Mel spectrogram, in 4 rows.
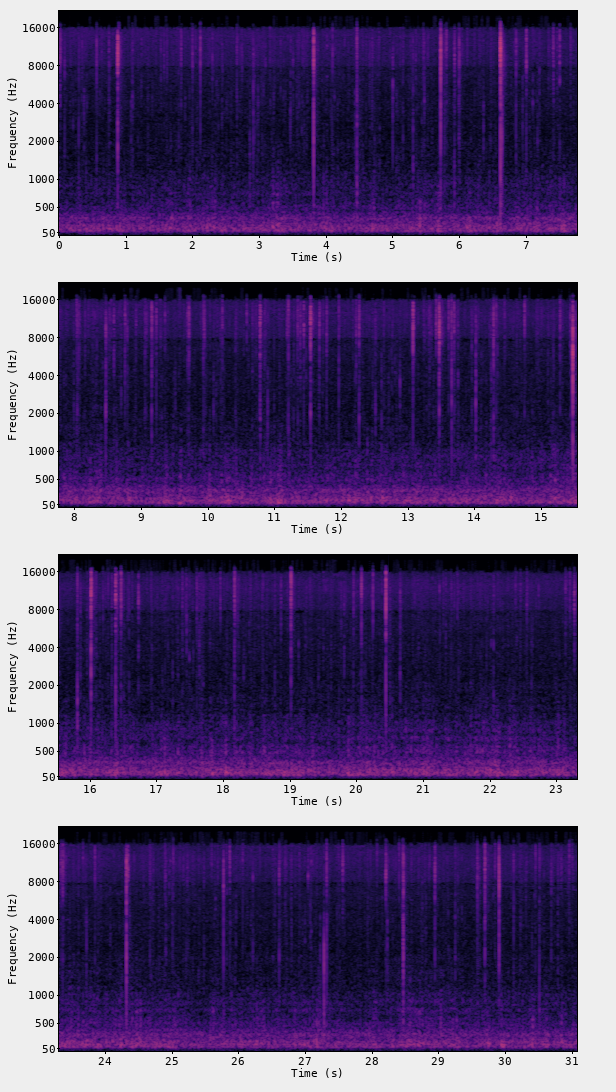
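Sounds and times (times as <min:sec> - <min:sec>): wood fire crackling: 0:00.0 - 0:31.0.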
